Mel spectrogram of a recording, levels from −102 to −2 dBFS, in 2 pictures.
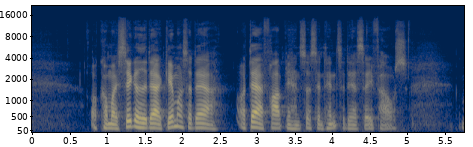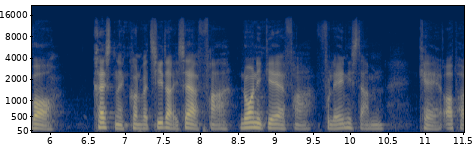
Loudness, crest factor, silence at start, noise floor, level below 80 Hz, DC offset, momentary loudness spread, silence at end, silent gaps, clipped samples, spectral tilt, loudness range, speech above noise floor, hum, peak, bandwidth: -38 LUFS; 24 dB; 0.8 s; -73 dBFS; -78 dBFS; under 0.1%; 16 LU; 0 s; none; under 0.1%; -5.5 dB/octave; 6 LU; 35 dB; none; -16 dBFS; 15 kHz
